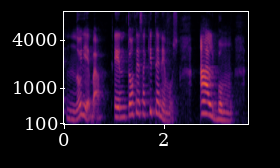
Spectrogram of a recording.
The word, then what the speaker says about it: álbum: lleva entonces aquí tenemos álbum álbum y lleva tilde al que se le va tónica por qué porque boom termina con m la palabra termina con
